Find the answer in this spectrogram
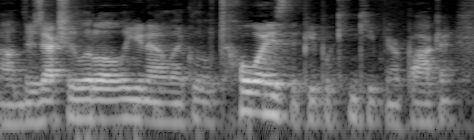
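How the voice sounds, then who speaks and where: This man rattles along at a very fast pace while noticeable background noise fills the recording. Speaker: therapist. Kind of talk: tutorial. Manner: halting.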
